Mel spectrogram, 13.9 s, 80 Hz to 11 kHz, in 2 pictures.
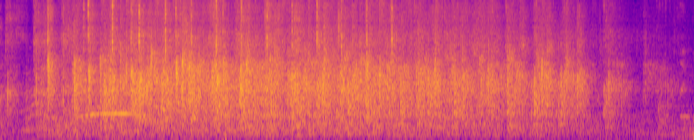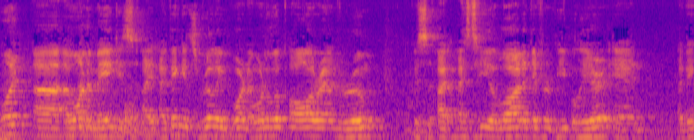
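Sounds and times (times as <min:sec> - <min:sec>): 
audience applause at a gathering: 0:00.0 - 0:06.8
speech: 0:07.9 - 0:13.8.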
